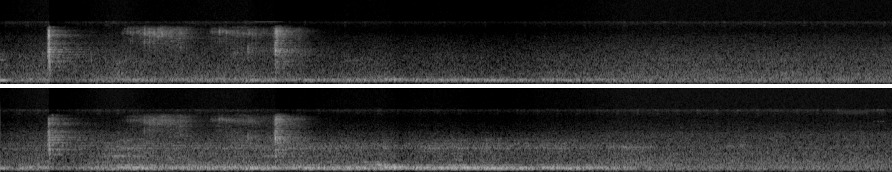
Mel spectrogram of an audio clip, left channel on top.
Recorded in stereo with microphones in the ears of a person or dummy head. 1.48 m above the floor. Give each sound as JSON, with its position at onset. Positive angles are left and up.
{"t": 0.5, "sound": "keys jangling", "side_deg": 35, "distance_m": 0.8}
